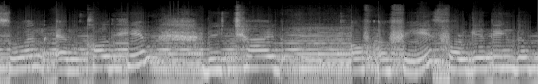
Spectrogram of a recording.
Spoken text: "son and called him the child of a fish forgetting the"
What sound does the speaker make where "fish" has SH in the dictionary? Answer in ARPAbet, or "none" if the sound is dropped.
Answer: S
